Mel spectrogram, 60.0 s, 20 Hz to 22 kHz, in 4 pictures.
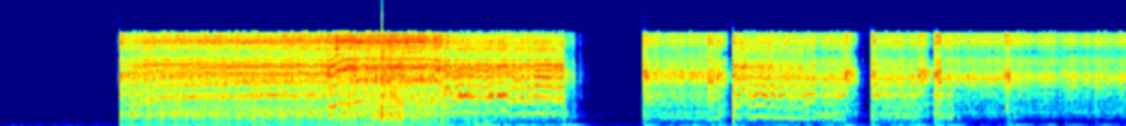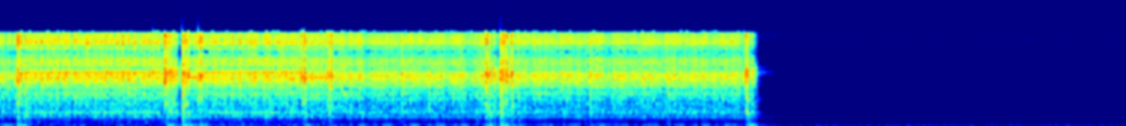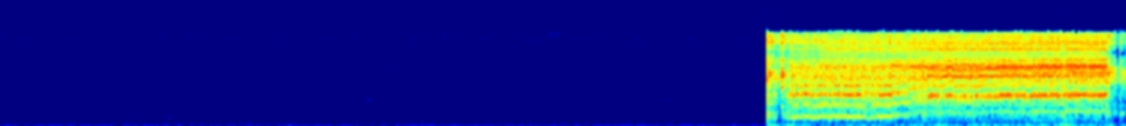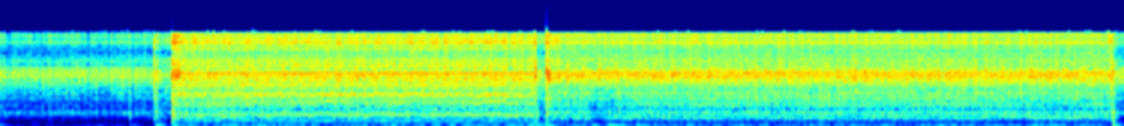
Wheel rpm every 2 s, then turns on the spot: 20, 170, 190, 120, 80, 110, 80, 90, 110, 110, 80, 80, 50, 0, 0, 0, 0, 0, 0, 0, 80, 140, 90, 50, 140, 140, 130, 140, 140, 130.
44-46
